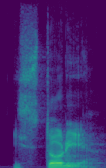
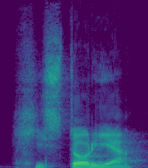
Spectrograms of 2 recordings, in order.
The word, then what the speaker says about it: historia: History, if we change Y for IA, it becomes historia. The same thing with H. We don't pronounce H in Spanish. So instead of saying historia, we say historia. So history becomes historia in Spanish.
